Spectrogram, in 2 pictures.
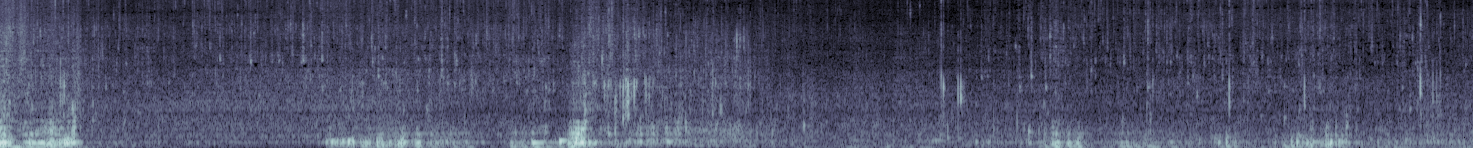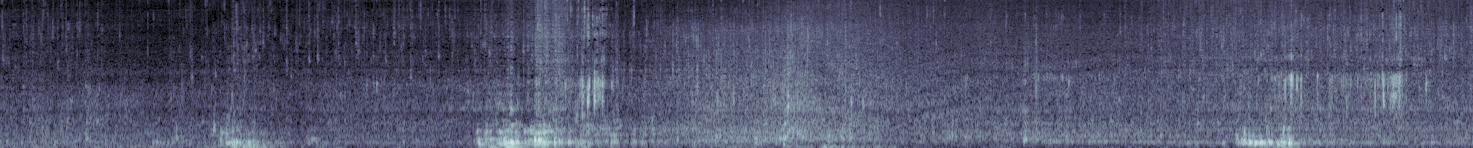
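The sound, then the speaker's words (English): Close-up trickling and lapping of tiny wavelets in shallow tidal pools off the coast of New South Wales, Australia, with irregular small splashes and gurgles swelling and fading over a soft watery wash, no voices. “got his microphone really, really close to those tiny little wavelets found in tidal pools.”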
